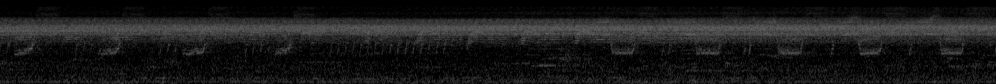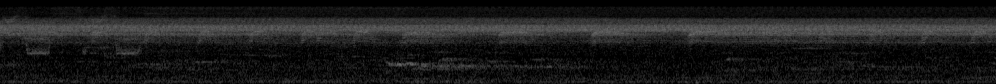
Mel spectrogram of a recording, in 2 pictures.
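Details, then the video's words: A dense cicada chorus in the Mokgye pine grove, Cheongsong, Korea: a steady high shrill hiss with pulsed buzzing phrases repeating over it. "자연의 소리 '청송 목계솔밭 매미소리' cicada sound"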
